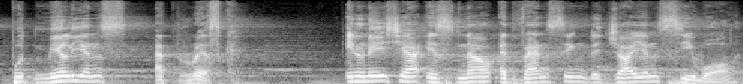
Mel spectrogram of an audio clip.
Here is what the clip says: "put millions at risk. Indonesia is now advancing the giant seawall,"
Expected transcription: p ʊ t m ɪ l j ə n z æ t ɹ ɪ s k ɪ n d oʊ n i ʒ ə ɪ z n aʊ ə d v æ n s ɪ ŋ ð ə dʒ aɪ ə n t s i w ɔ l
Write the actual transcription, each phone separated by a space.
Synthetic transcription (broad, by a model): p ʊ t m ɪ l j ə n s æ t ɹ ɪ s k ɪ n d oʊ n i ʃ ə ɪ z n aʊ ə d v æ n s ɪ ŋ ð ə dʒ aɪ ə n t s i w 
